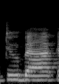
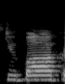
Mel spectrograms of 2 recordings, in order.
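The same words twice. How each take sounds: First: Dubac said DOO-back, open "a" ending; alternative pronunciation. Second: Duboc said DOO-bock, rounded second vowel; first pronunciation option. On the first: Unsure presenter offering the other option, Dubac as DOO-back. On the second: Unsure presenter offering a name's pronunciation, Duboc as DOO-bock. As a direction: say Duboc to rhyme with "rock". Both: Shown as a demonstration. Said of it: "I don't know if I'm pronouncing this right".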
